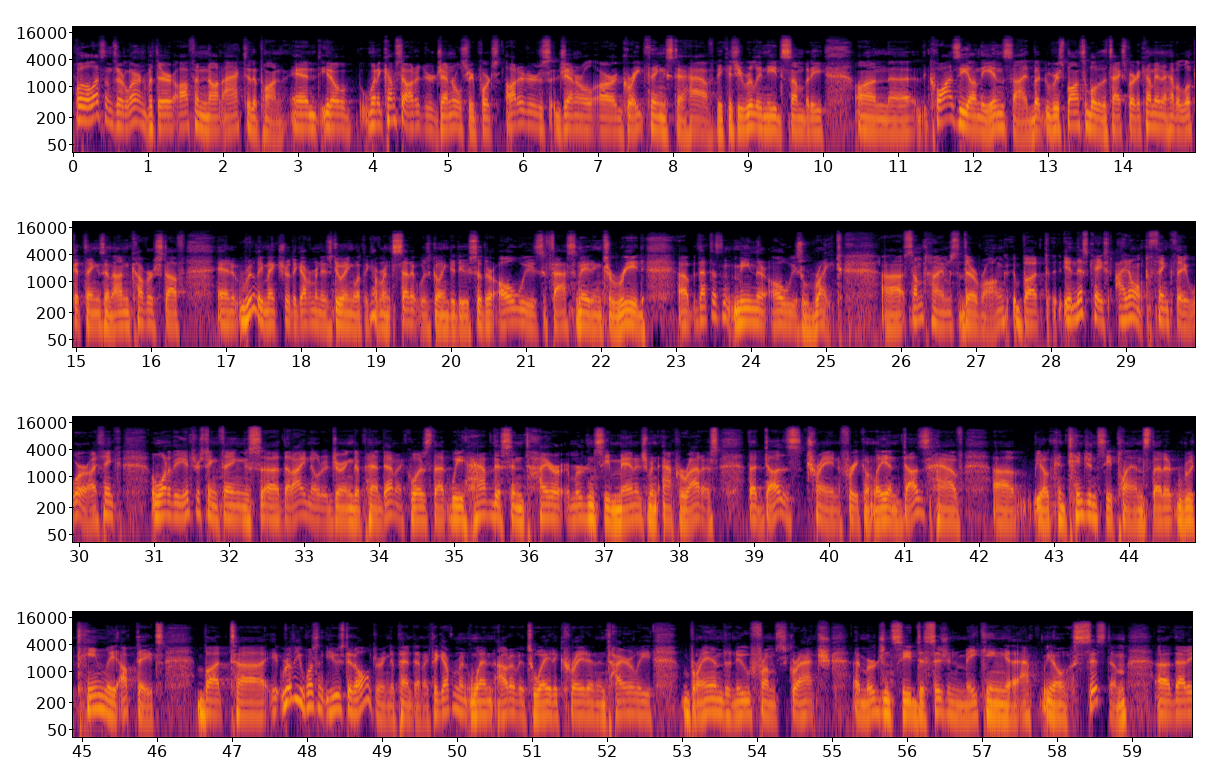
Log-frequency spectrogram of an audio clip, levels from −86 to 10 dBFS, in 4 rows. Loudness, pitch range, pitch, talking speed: -18 LUFS, 100-115 Hz, 105 Hz, 175 wpm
